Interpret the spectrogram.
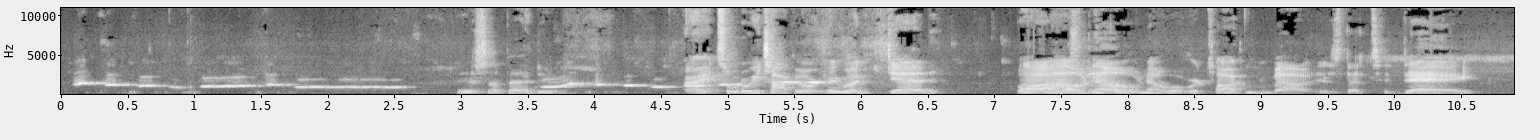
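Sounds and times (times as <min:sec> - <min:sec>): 
person whistling a tune: 0:00.1 - 0:02.7, 0:03.6 - 0:04.7, 0:05.3 - 0:05.9
speech: 0:03.0 - 0:04.1, 0:04.7 - 0:10.7.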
